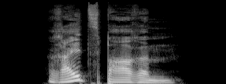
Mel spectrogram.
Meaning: strong dative masculine/neuter singular of reizbar
- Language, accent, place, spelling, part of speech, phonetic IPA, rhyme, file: German, Germany, Berlin, reizbarem, adjective, [ˈʁaɪ̯t͡sbaːʁəm], -aɪ̯t͡sbaːʁəm, De-reizbarem.ogg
